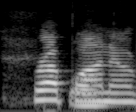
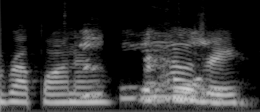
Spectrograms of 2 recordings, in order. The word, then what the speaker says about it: Rapuano: name so we know am i pronouncing the you in there like right yeah oh okay rapuno rapuna all right rolls off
